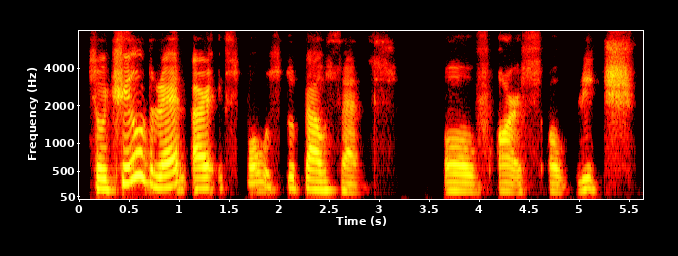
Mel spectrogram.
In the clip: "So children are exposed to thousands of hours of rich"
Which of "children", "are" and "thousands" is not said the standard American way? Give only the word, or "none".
thousands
